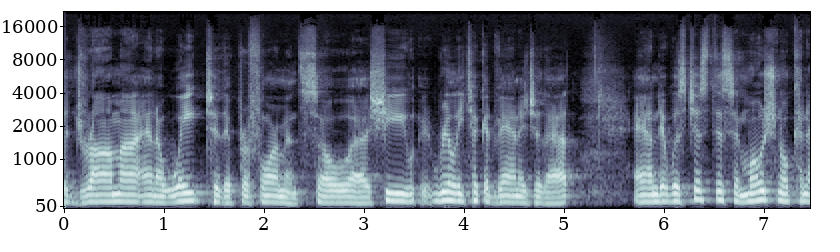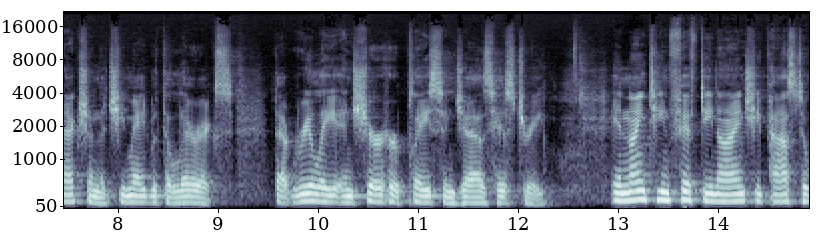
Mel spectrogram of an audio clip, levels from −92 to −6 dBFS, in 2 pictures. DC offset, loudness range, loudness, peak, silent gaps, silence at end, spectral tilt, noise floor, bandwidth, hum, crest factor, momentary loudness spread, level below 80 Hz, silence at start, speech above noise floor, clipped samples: under 0.1%; 1 LU; -17 LUFS; -2 dBFS; none; 0 s; -5.5 dB/octave; -40 dBFS; 19 kHz; none; 16 dB; 8 LU; -70 dBFS; 0 s; 23 dB; under 0.1%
